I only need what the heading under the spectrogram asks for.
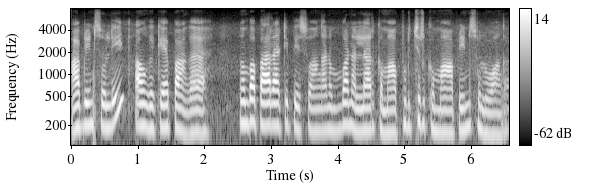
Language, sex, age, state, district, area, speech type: Tamil, female, 45-60, Tamil Nadu, Tiruchirappalli, rural, spontaneous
